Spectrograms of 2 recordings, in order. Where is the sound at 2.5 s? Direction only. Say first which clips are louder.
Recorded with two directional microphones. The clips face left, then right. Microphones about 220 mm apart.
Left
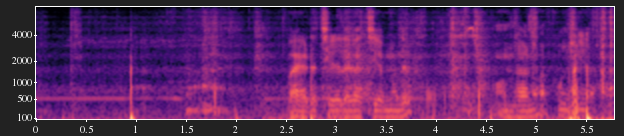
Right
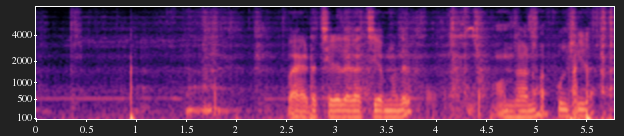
Right 9 dB; 60° right (ahead or behind).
